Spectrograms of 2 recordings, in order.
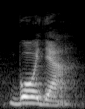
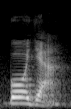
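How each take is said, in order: Both takes have the same delivery.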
